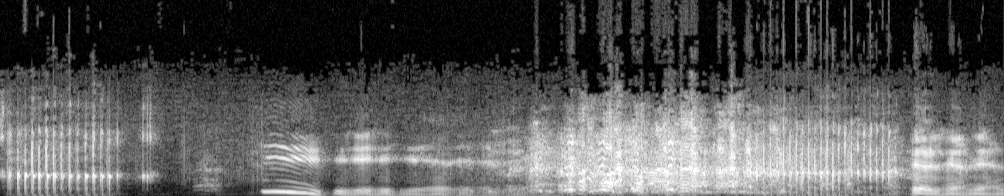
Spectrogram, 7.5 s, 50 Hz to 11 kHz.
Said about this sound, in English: Looking into the little house on 8th Avenue, we find the town's most popular radio figure, Honest Harold the Homemaker, gently snoring and evidently having a very pleasant dream.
